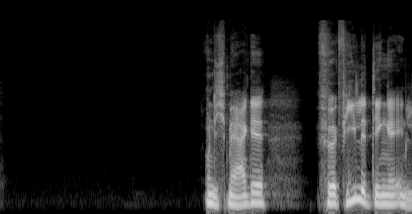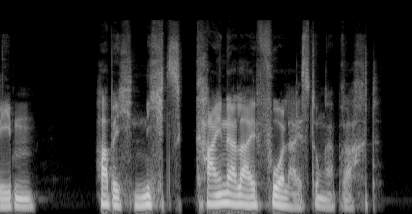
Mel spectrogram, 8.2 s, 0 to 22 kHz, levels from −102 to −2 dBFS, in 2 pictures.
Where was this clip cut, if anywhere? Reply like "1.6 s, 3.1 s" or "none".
3.4 s, 4.0 s, 5.9 s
